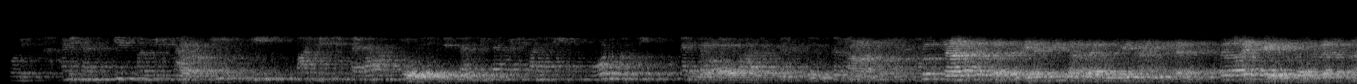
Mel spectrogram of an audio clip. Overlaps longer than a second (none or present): present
